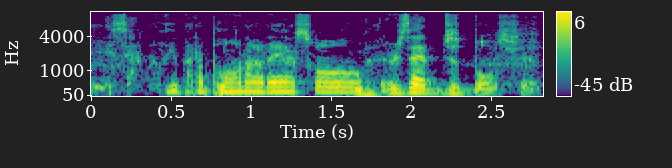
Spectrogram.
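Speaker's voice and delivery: softly acted private question; hushed mock-discreet probe; confidential whisper. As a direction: ask it on the quiet, just between two people. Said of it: "huddle up, and just whisper".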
